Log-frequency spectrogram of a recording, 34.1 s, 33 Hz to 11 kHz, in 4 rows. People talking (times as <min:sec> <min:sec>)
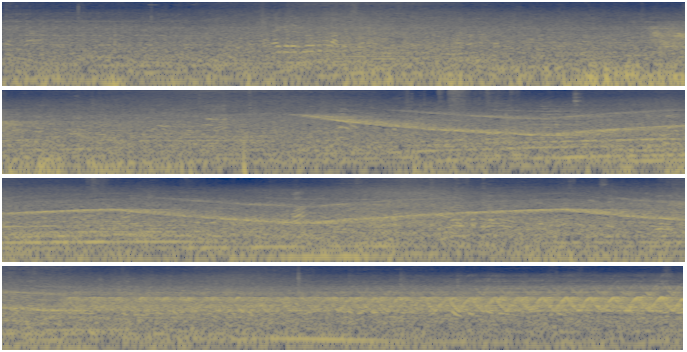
0:21.7 0:28.9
